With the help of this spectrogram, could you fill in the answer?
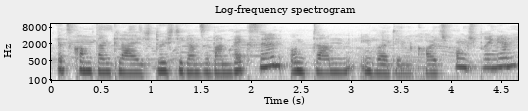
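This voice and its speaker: A hoarse young woman with a cold, talking casually and self-critically over a video of her riding. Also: mid-range voice, measured pace, music in the background. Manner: self-critical, chatty, many fillers. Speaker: rider commenting her own show-jumping test video. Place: at home, voice-over.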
